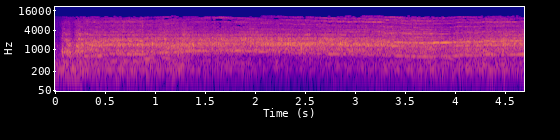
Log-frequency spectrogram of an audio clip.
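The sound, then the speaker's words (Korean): A loud, continuous high-pitched whine from an electric racing car by the French carmaker Renault, shown at CES in Las Vegas, speeding past, its tone climbing slightly as it runs, with steady rushing noise underneath and no talking. “먼저 프랑스 자동차 회사 르노가 전기로 달리는 경주용 자동차를 선보였습니다.”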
